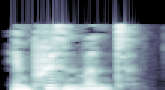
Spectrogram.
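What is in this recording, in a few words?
"imprisonment", British; Crime and punishment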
